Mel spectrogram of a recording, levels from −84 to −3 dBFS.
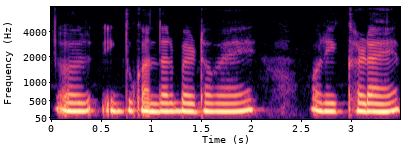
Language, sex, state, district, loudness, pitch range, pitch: Hindi, female, Uttar Pradesh, Budaun, -11 LUFS, 215-235 Hz, 220 Hz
